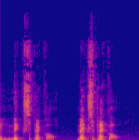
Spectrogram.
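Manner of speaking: irritated, angry, cross outburst. Retelling how the radio Superman said the name: imitating an angry Bud Collyer. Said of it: "And he'd be all angry".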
